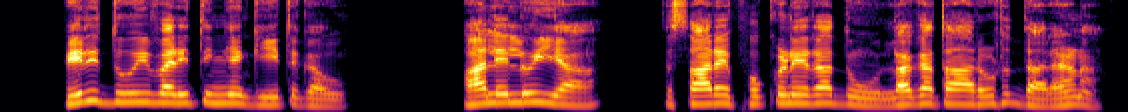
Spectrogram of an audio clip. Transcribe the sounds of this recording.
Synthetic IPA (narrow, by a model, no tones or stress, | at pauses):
pʰɪɾid̪uiʋɐɾit̪̬ɪ̃jãɡiːt̪ɡɐu | ɦaːleːlʊɪja | t̪ɐsaːɾɛpʰʊkɽ̃eɾad̪ũlɐɡaːt̪aːɾʊʈʰd̪aɾɛːɽ̃a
